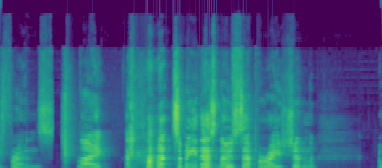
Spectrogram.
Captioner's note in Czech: smích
